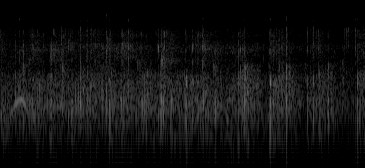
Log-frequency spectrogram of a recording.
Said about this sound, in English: He did an amazing job. I'll give him a round of applause. He's awesome.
